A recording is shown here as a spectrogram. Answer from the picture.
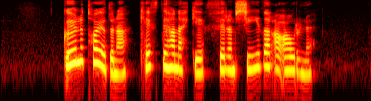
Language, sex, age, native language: Icelandic, female, 20-29, Icelandic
